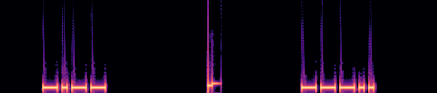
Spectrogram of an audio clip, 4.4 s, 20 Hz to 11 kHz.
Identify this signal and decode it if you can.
Morse code, heard as a keyed tone, about 25 wpm, 700 Hz. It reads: Y 8
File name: Single-Letter-Number-25wpm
